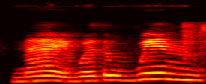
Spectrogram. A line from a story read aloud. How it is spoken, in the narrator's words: laughed Satsuki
